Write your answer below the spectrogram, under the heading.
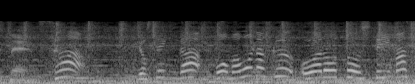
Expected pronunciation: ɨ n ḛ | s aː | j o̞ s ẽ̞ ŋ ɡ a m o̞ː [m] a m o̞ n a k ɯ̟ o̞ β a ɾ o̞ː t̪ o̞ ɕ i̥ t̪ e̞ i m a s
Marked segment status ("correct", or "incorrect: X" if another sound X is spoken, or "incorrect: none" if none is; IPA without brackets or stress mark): correct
